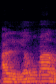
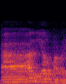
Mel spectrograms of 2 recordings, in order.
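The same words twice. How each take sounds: First: The opening vowel is short. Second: The opening vowel is drawn out long. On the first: It is a plain statement. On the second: It asks a question.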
